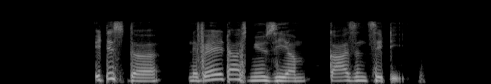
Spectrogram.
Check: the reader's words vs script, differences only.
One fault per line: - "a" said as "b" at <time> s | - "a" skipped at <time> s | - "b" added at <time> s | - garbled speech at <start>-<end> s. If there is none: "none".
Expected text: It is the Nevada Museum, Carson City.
none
